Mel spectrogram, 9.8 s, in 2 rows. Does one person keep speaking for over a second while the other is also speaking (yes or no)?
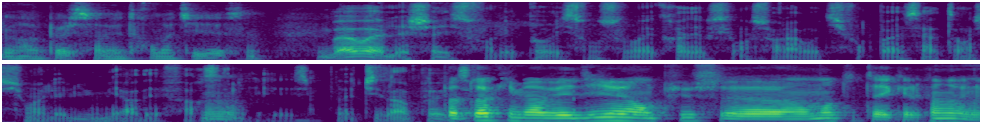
no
